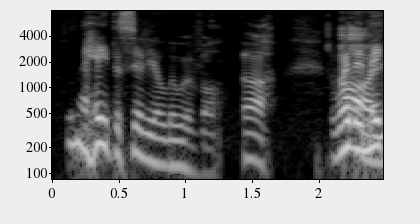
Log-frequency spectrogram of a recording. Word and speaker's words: Louisville: I I like I hate the city of Louisville oh the way they make you say you get there it's pronounced Louisville ohis Louisville godamn it um before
